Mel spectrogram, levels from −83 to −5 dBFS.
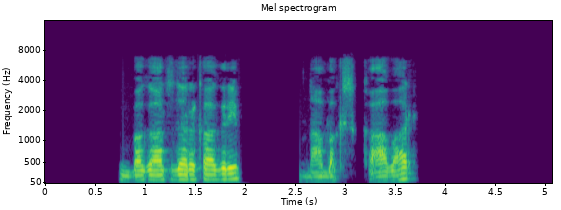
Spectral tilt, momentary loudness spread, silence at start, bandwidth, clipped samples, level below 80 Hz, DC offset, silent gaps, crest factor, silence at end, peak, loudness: -6.5 dB/octave; 14 LU; 0.75 s; 7.2 kHz; under 0.1%; -56 dBFS; under 0.1%; 2.12-2.54 s, 3.13-3.18 s; 18 dB; 1.35 s; -2 dBFS; -19 LUFS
